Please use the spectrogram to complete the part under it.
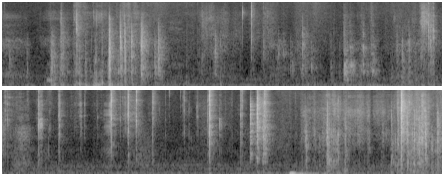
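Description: Paper rustles and crinkles as pages are handled close by.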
